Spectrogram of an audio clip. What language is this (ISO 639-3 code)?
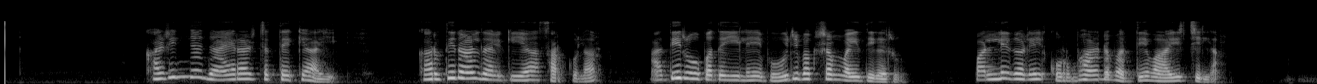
mal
